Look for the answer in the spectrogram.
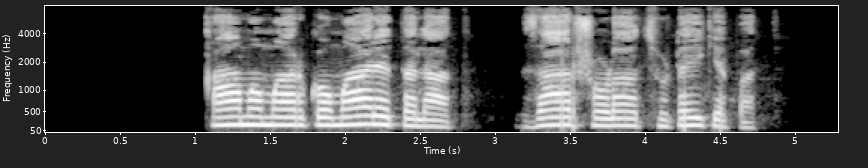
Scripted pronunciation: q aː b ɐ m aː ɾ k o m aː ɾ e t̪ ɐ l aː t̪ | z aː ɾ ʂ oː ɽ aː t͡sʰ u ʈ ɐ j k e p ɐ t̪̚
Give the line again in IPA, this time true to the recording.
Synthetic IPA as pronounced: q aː m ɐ m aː ɾ k o m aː ɾ e t̪ ɐ l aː t̪ | z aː ɾ ʂ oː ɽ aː t͡sʰ u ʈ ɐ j k e p ɐ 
